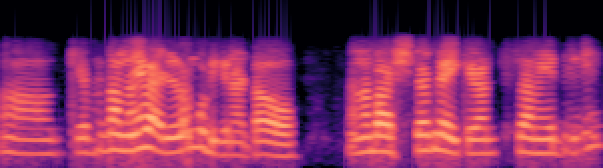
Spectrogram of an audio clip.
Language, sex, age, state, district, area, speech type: Malayalam, female, 60+, Kerala, Kozhikode, urban, conversation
